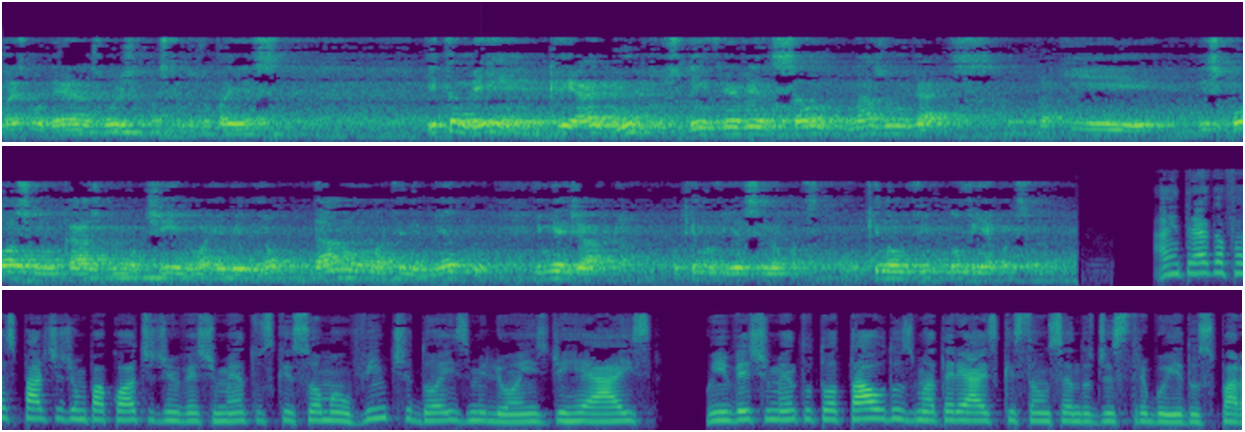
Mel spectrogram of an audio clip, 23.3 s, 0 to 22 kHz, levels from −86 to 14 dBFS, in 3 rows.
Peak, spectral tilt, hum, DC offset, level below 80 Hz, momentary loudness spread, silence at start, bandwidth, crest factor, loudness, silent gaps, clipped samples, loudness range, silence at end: 0 dBFS; -4 dB/octave; none; under 0.1%; -58 dBFS; 14 LU; 0 s; 11.5 kHz; 16 dB; -17 LUFS; 14.70-14.94 s, 19.66-19.90 s; under 0.1%; 11 LU; 0 s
